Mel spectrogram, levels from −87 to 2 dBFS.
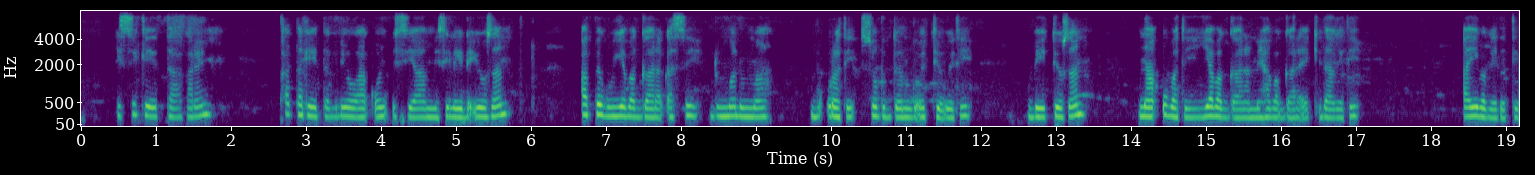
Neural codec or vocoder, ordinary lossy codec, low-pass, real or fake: codec, 44.1 kHz, 7.8 kbps, DAC; Opus, 24 kbps; 7.2 kHz; fake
